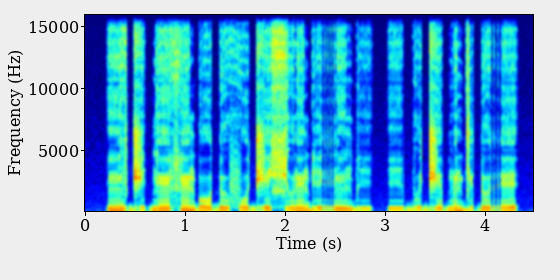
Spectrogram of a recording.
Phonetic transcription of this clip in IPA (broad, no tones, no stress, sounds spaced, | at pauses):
ĩ z d͡ʒ i ɡ ẽ ɬ ẽ ɠ o ɗ ɯ f o d͡ʒ e ɕ ɯ ɾ ẽ ɠ i r ĩ b i | i b ɯ d͡ʒ e b ẽ dʲ ɯ ɗ ɯ r e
